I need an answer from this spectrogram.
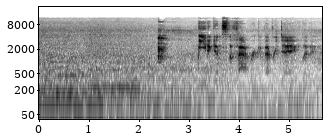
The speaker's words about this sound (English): Wait, let's wait for this truck to pass.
